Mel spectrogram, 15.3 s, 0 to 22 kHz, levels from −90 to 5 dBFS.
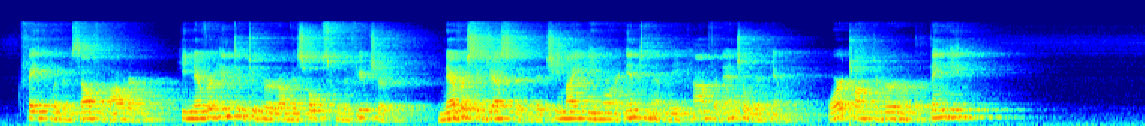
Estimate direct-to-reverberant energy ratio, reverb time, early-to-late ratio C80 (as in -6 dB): -0.5 dB, 1.8 s, 3.0 dB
